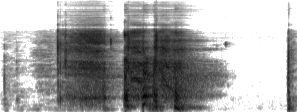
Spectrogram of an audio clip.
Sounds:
Cough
